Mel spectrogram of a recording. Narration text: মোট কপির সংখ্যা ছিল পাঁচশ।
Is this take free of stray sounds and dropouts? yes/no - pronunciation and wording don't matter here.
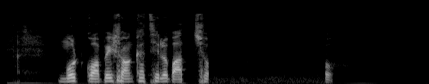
yes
